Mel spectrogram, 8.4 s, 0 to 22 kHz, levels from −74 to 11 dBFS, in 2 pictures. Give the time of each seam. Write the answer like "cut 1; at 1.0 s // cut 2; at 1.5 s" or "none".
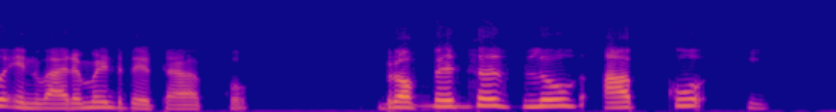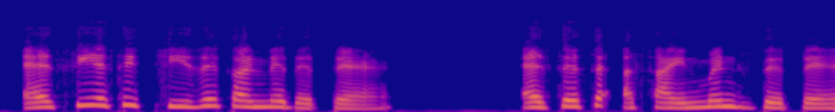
none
